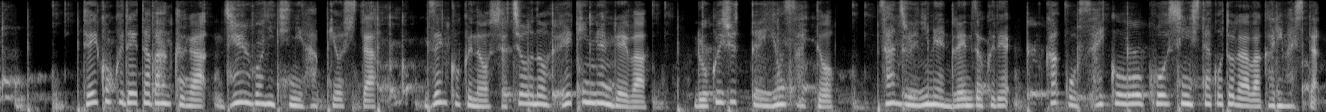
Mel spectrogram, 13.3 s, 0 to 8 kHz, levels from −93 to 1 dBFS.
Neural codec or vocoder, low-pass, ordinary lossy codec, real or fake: codec, 16 kHz, 4 kbps, X-Codec, HuBERT features, trained on LibriSpeech; none; none; fake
